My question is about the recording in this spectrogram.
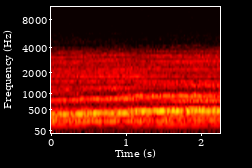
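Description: Choir singing sacred music on long, held notes, in the manner of Orthodox church chant.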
